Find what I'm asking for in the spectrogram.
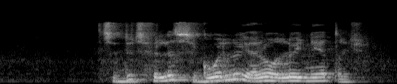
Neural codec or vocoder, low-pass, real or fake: codec, 16 kHz, 6 kbps, DAC; 7.2 kHz; fake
